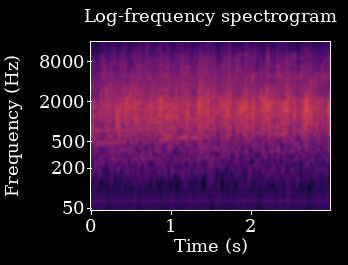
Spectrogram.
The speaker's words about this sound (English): Can I hear an amen for meat eaters? Meat eaters, let's put our hands together.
